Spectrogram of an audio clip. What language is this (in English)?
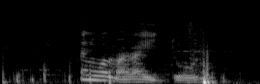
Kabyle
